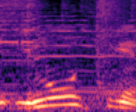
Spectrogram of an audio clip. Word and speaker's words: 葦毛湿原: ますここからもう妹源って読むんですけれども出現まで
